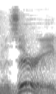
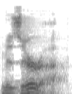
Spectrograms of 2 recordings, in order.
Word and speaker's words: Missouri: politician from a Midwestern State that most pronounced Missouri but the new president pronounced Missoura like Professor Bob Truman by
